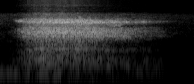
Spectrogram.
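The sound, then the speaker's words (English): A single long, airy exhale, fairly loud, rushing out steadily for over a second before tapering off into silence, with no talking; a person breathing out after one deep breath while sitting in meditation. “You can begin by taking one deep breath, then breathing out”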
